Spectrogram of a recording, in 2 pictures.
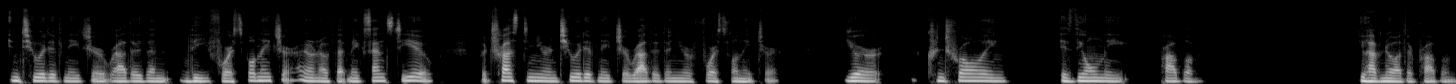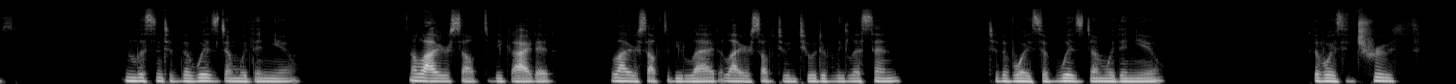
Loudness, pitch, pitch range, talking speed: -22 LUFS, 140 Hz, 95-150 Hz, 145 wpm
